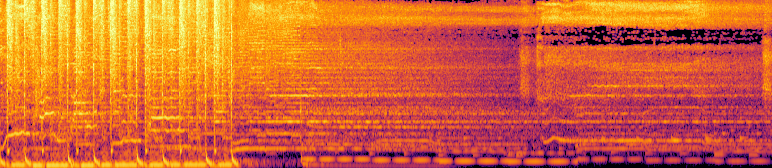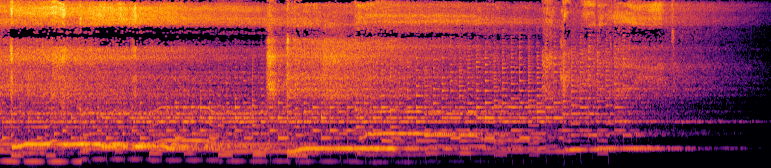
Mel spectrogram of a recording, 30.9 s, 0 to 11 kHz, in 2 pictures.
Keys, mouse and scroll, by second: 2.8-3.3 scroll down 1, 3.3-4.7 scroll up 1, 4.7 click, 10.7 scroll down 1, 10.9 scroll up 1, 11.5 click, 12.5-13.5 scroll down 1, 13.9 click, 14.6 double click, 14.8 scroll up 1, 16.0 click, 18.7-19.3 scroll up 1, 19.3 click, 23.3 double click, 24.1 click, 29.4 Down, 30.2-30.8 scroll down 1.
